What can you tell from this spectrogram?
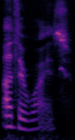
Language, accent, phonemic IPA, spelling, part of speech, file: English, US, /ˈʌð.ɚˌwaɪz/, otherwise, adverb / adjective, En-us-otherwise.ogg
- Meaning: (adverb) 1. Differently, in another way 2. In different circumstances; or else 3. In all other respects; apart from that; except for this; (adjective) Other than supposed; different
